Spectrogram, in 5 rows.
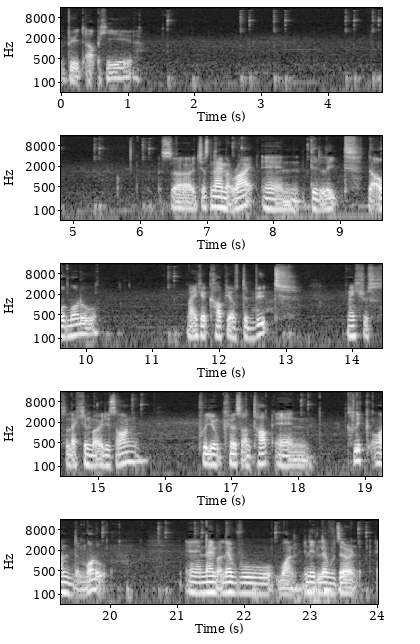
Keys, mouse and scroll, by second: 7.3 right click, 8.4-22.7 drag, 22.9 ctrl+c, 23.6 click.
